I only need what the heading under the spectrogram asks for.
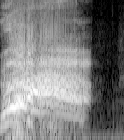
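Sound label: death, male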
